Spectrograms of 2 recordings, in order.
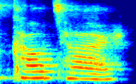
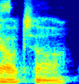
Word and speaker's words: Kautar: Yeah, my name is Kautar. Qatar. Like that? Kautar. Exactly.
